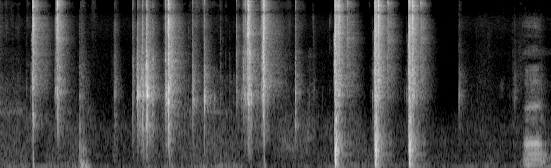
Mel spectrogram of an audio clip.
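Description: Airsoft gun used as a realistic film, theatre and TV production prop, firing a string of sharp, close cracks in irregular bursts and singles, with brief mechanical clicks between shots and a short voiced sound at the end.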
